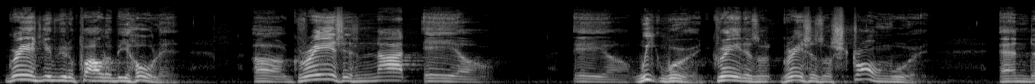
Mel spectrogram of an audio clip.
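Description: A man's voice: fairly high pitch, bright, forceful tone. A man preaching a sermon, in rhythmic repeated refrains that build in intensity. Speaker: pastor.

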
